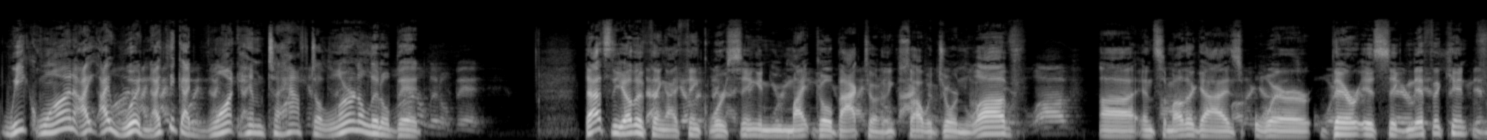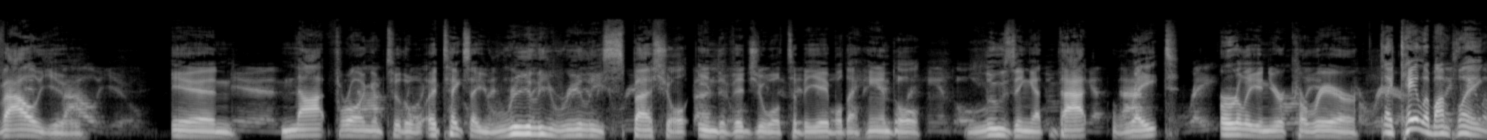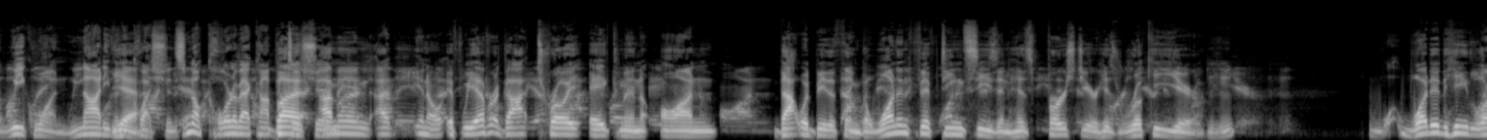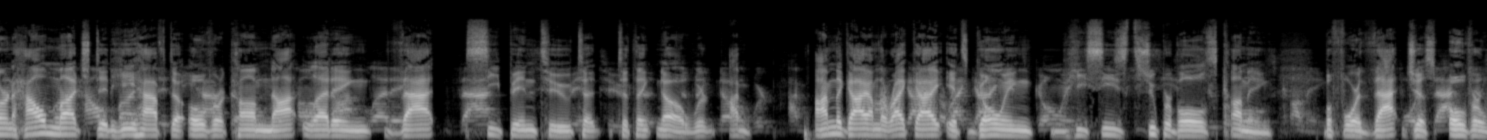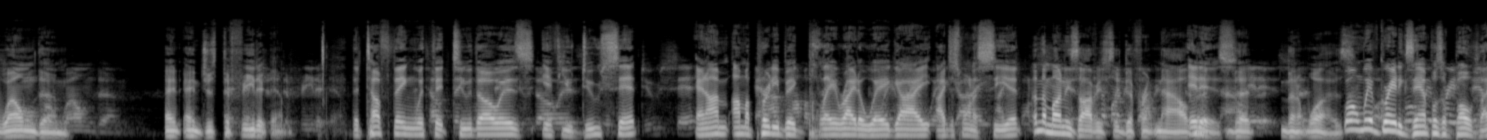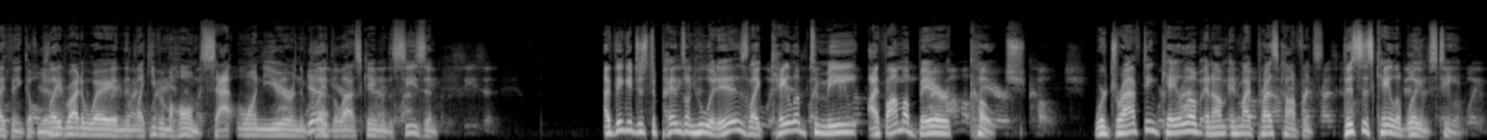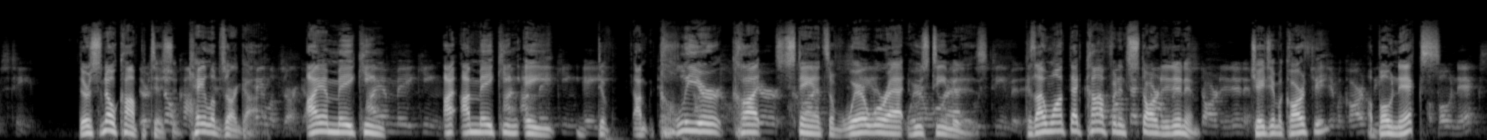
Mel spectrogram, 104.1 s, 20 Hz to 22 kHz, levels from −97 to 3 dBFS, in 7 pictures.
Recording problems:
echo of what is said; noticeable; throughout; 590 ms later, 15 dB below the speech

